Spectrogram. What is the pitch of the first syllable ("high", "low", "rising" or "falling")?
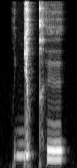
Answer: high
